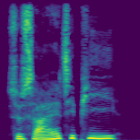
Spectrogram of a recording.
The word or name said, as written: societypige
